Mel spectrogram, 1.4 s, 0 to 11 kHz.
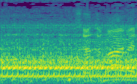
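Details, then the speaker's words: Yamaha 15hp outboard with rebuilt power head, during carburettor tuning: steady idle with an uneven, slightly kicking beat; idle mixture running a little lean, so the idle mixture screw is wound out slightly. "it's running a little bit lean. It's kicking a bit. So, wind it out a slight amount."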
